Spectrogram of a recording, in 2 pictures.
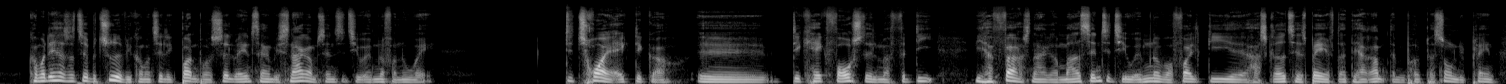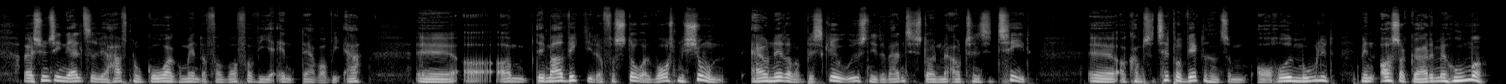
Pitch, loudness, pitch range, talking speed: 130 Hz, -23 LUFS, 115-150 Hz, 245 wpm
